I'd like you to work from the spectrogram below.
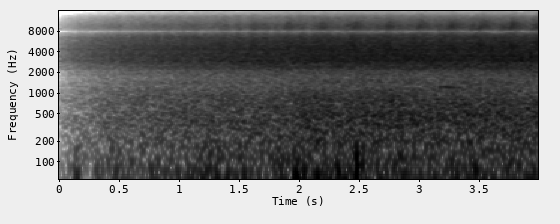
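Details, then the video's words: Cicada in Japan, August 2019, starting a loud, steady, hissing buzz that swells over the first two seconds and then holds high and even. "Cicada -2019Aug-"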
